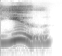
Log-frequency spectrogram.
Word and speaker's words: you: have the letter u it's not pronounced you owe you the letter o is actually silent in this particular word which means that you don't hear the sound that the letter makes when you pronounce it so if the letter o is silent and the y has the u sound and the u has the u sound then this word is you excellent for those of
